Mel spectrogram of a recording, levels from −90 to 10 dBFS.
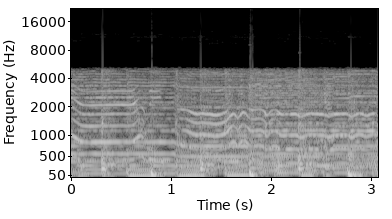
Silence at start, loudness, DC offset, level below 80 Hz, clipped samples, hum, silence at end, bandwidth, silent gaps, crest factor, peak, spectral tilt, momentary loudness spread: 0 s; -12 LUFS; under 0.1%; -20 dBFS; under 0.1%; none; 0 s; 5.4 kHz; none; 12 dB; 0 dBFS; -7.5 dB/octave; 2 LU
